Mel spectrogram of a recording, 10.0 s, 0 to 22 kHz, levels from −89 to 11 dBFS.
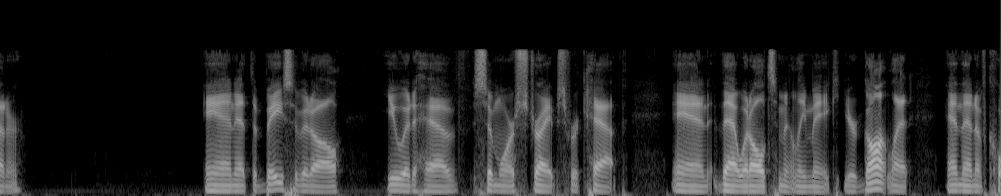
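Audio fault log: No faults heard.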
